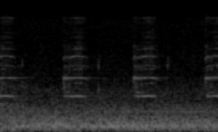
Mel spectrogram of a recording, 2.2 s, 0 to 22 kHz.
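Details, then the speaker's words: Audi CIS fuel injector on a bench tester, spray pattern test with gauge valve closed, purged then pumped about one stroke per second; short sharp buzzing chatter per stroke, normal injector chatter. "Then slow down to a rate of about 1 stroke per second. Once we slow down to this rate, the injector should chatter."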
